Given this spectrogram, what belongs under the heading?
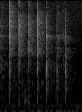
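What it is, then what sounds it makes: Set (hardened) chocolate coating. Seven light, crisp taps on the hard-set chocolate coating of a caterpillar cake give short, bright clicks with a brief ring, confirming the chocolate has set hard. A faint steady low hum sits underneath.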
